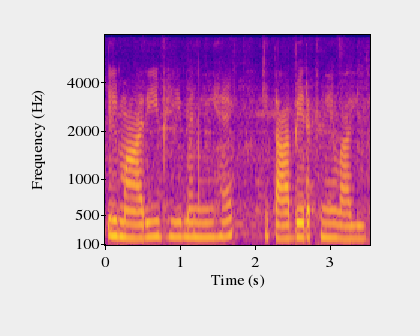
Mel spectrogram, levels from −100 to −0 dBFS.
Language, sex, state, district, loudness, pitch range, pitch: Hindi, female, Uttar Pradesh, Lucknow, -18 LUFS, 190-205 Hz, 200 Hz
